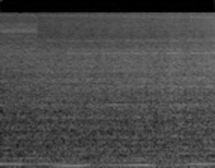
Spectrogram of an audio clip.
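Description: Large outside-broadcast truck driving: a steady low engine drone with road hiss.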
